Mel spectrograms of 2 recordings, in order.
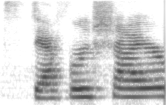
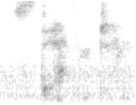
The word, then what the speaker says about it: Staffordshire: This pattern is designed by the iconic Oh, I'm going to pronounce that wrong. In my head, I could say it. Staffordshshire mantel dogs. That's not right. Staffordshire.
